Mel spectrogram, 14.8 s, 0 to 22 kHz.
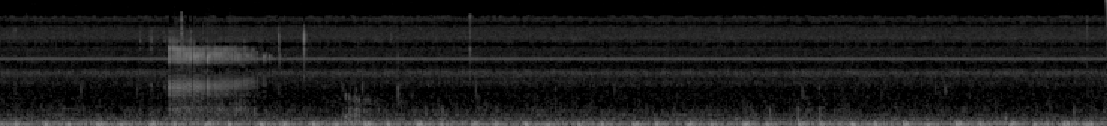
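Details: Adult, stomach empty for over 20 hours, at 7am before breakfast: low rumbling gurgles with a brief louder growl, hunger stomach growling (borborygmi) loud enough to hear without a mic.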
